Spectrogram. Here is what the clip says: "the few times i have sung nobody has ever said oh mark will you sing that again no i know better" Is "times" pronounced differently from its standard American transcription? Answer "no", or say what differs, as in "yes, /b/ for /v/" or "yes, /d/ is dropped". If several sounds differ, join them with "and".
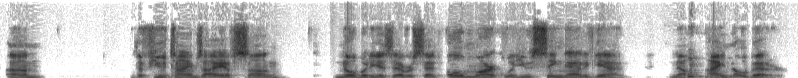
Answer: no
